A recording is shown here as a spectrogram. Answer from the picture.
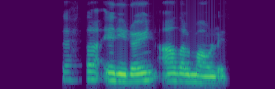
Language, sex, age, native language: Icelandic, female, 60-69, Icelandic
